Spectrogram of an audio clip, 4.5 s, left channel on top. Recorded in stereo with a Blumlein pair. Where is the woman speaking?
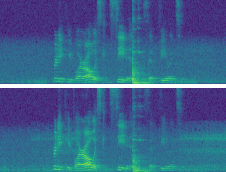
60° right, 1.0 m; by 3.6 s 55° left, 1.2 m.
